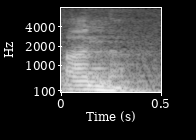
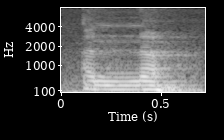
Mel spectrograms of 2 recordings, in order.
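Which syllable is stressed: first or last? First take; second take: first; last. First: The stress is on the first syllable. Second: The stress is on the last syllable. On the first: The speaker calls it wrong. "no ana" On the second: The speaker calls it right. "aná con acento al final"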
